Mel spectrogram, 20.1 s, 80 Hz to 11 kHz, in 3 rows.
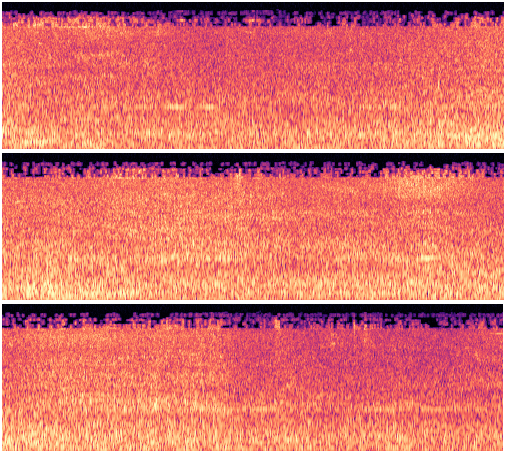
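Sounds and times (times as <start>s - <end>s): buses driving past: 0.0s - 20.0s.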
